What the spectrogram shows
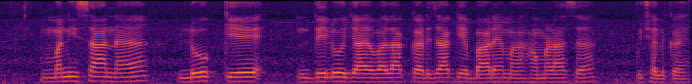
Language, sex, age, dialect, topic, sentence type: Maithili, male, 18-24, Angika, banking, statement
